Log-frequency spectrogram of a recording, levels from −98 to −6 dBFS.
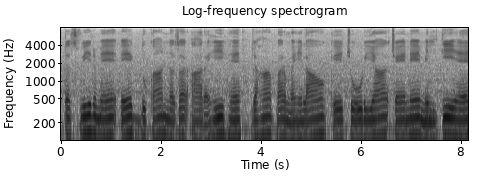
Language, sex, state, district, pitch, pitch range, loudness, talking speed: Hindi, male, Maharashtra, Dhule, 115 Hz, 110-120 Hz, -22 LUFS, 120 wpm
